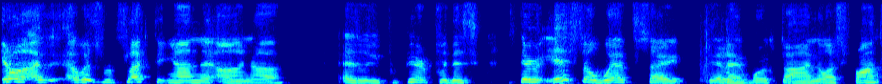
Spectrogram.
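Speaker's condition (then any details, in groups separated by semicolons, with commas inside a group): Cerebral palsy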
